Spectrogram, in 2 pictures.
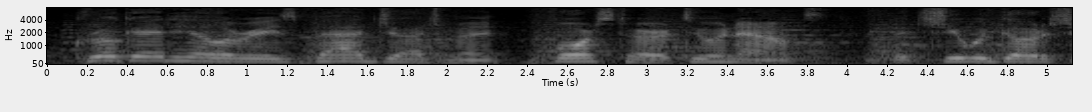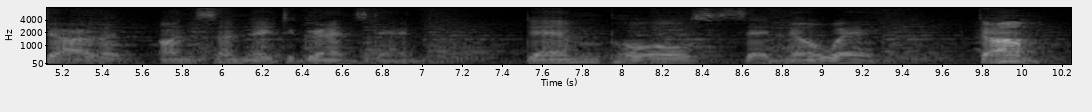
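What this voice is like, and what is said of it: Imitates another person's voice. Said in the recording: “my Trump impersonation. ... I thought it was pretty dang good.”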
